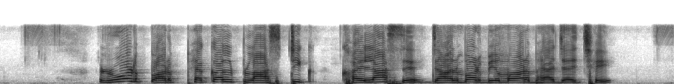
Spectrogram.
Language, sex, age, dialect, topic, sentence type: Maithili, female, 18-24, Bajjika, agriculture, statement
